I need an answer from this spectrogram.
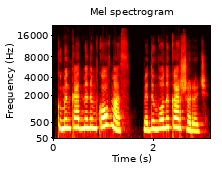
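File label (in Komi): кымын кад меным ковмас медым воны кар шӧрӧдз, Komi, female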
